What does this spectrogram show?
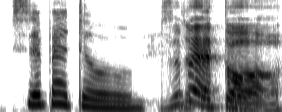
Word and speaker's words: ZEPETO: It's like the guy from Pinocchio. Zepeto.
